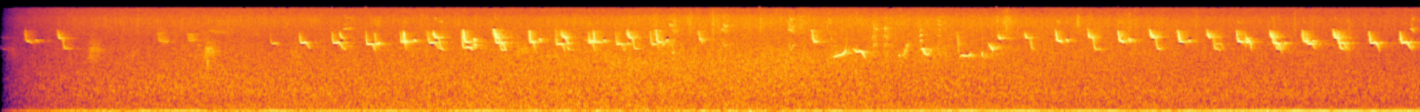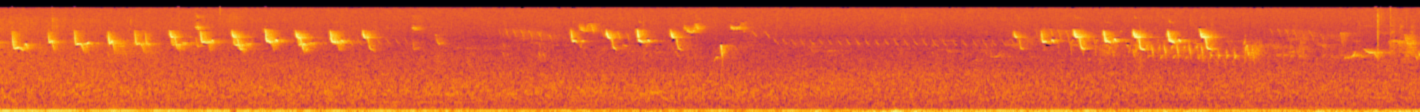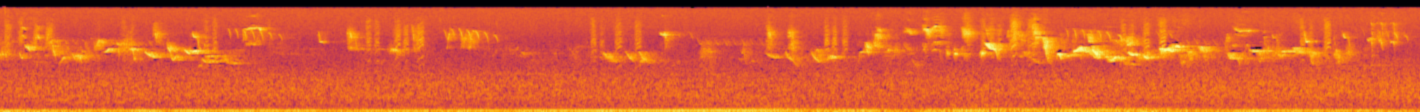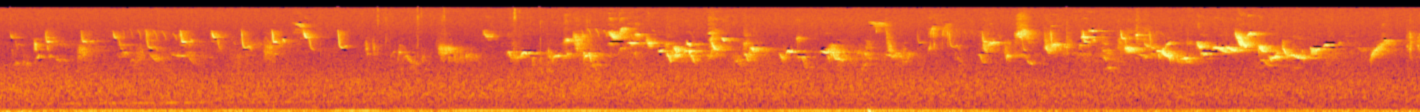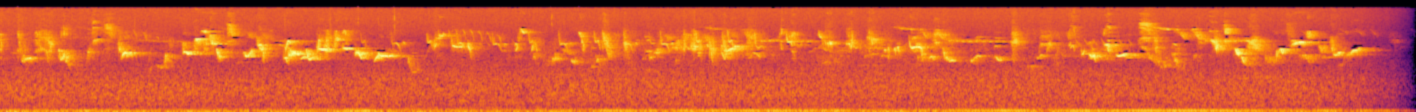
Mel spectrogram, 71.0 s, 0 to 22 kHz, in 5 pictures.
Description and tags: Sound of countryside. Sound recorded with a ZOOM H4N Pro and a Rycote Mini Wind Screen.
Son de la campagne. Son enregistré avec un ZOOM H4N Pro et une bonnette Rycote Mini Wind Screen.
agriculture, ambiance, ambience, ambient, background-sound, country, countryside, farmland, field-recording, general-noise, land, nature, rural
